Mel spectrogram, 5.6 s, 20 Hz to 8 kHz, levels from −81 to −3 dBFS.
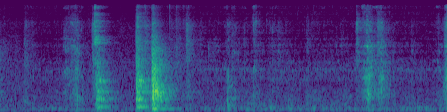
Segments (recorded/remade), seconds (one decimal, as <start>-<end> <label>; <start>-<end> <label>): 0.0-0.4 recorded; 0.4-1.1 remade; 1.1-2.5 recorded; 2.5-5.6 remade

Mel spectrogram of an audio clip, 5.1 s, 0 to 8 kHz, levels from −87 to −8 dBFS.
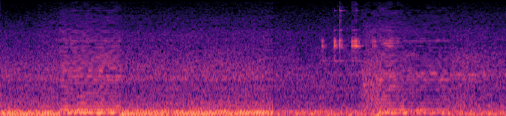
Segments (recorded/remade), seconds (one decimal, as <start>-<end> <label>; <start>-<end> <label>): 0.0-0.6 recorded; 0.6-1.2 remade; 1.2-3.8 recorded; 3.8-4.5 remade; 4.5-5.1 recorded

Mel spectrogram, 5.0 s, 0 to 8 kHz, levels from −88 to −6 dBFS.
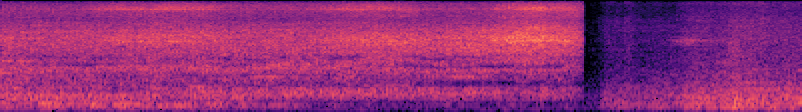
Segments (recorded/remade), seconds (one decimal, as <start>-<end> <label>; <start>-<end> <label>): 0.0-5.0 recorded

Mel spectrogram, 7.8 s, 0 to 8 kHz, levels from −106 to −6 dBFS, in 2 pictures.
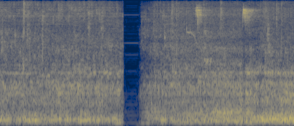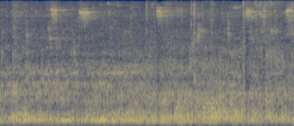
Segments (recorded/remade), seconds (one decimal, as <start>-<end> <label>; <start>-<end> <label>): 0.0-2.3 remade; 2.3-4.0 recorded; 4.0-5.0 remade; 5.0-6.9 recorded; 6.9-7.8 remade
